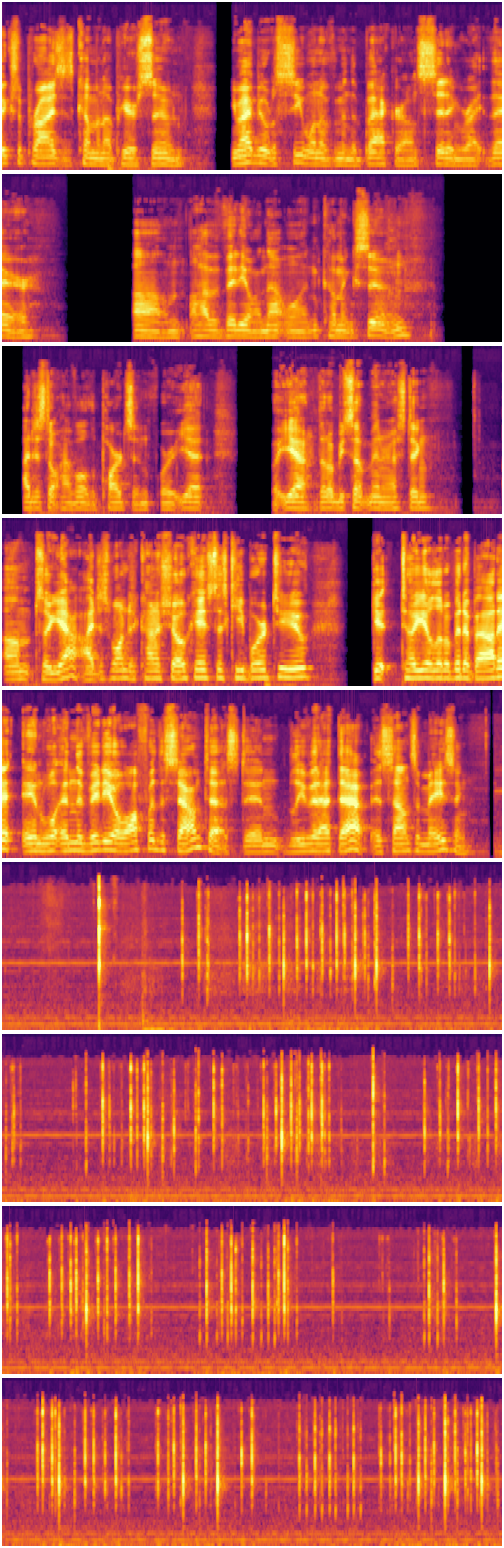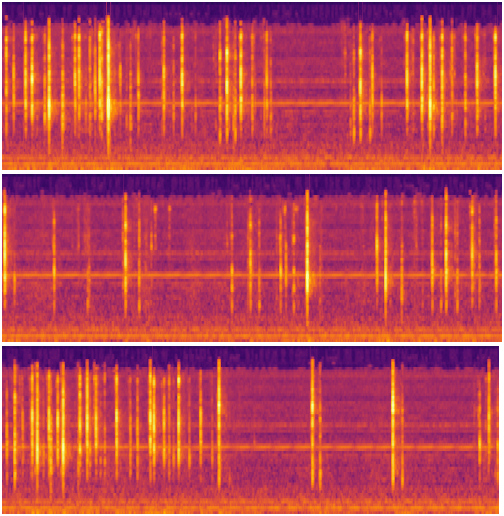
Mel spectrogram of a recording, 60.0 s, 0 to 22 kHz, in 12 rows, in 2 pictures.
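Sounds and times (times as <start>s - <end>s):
low steady hum: 10.2s - 59.9s
mechanical keyboard typing: 26.8s - 38.4s, 39.1s - 47.8s, 48.4s - 50.2s, 50.8s - 51.6s, 52.2s - 57.3s.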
